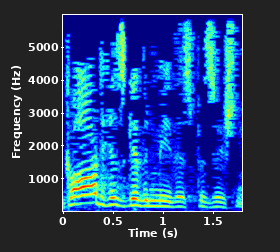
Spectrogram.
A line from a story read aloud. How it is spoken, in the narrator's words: he says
